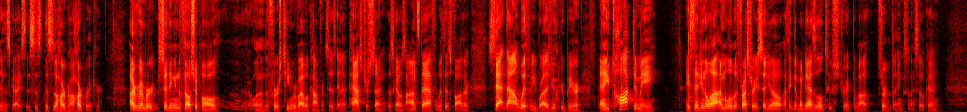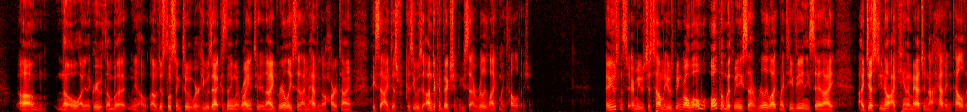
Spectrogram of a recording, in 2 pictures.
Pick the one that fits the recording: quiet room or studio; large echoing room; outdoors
large echoing room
